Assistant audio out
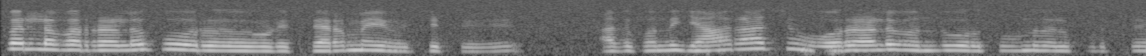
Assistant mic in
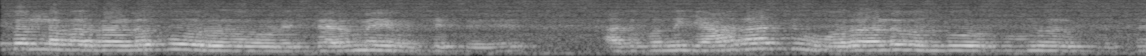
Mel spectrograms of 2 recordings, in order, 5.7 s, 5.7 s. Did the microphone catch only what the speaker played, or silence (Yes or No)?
Yes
